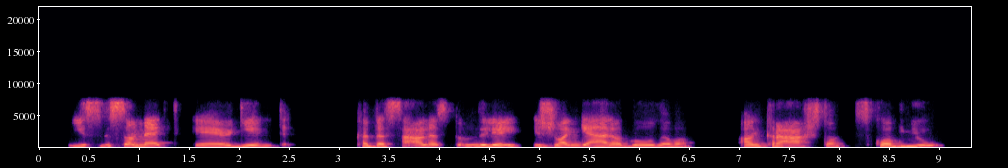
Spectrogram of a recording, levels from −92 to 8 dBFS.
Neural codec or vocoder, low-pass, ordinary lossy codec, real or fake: codec, 16 kHz, 1 kbps, X-Codec, HuBERT features, trained on general audio; 7.2 kHz; Opus, 16 kbps; fake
